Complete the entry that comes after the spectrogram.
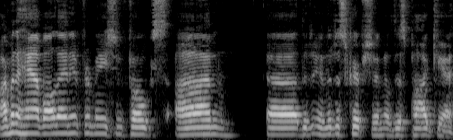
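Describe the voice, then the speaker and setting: A man's monotone, flat intonation at a moderate pace against a quiet background. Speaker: podcast host. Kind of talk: casual chat. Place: home room. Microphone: video call.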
